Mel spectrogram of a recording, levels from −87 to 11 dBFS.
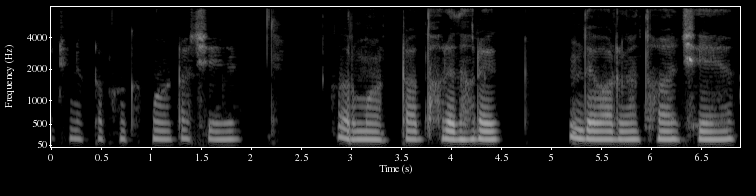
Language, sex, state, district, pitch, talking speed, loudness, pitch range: Bengali, male, West Bengal, Paschim Medinipur, 175 Hz, 105 wpm, -33 LUFS, 175-185 Hz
